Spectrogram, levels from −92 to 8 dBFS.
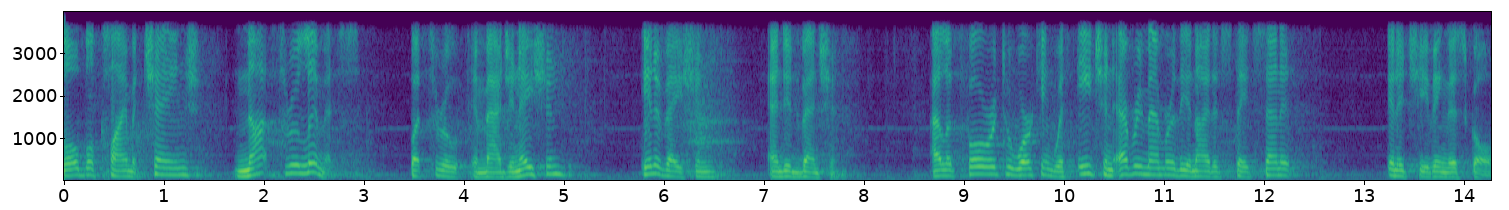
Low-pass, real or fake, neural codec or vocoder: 3.6 kHz; fake; codec, 16 kHz in and 24 kHz out, 1 kbps, XY-Tokenizer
